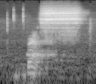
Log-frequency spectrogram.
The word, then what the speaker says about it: breath: Ini breath tidak bergetar, letakkan tangan di Adam's apple, di jakun, kemudian di sini breathe, beda.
